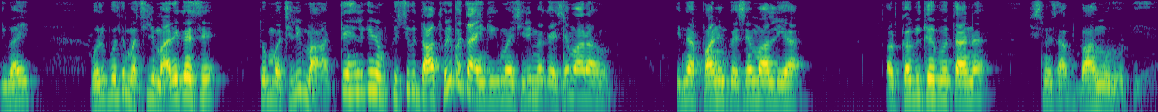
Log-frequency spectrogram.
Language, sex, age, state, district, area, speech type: Hindi, male, 60+, Uttar Pradesh, Bhadohi, rural, spontaneous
